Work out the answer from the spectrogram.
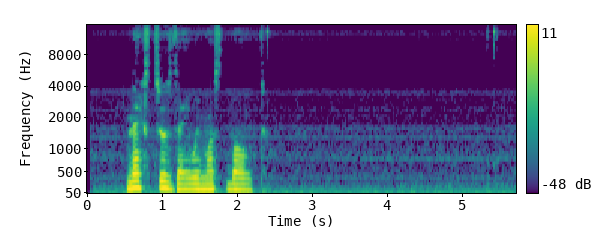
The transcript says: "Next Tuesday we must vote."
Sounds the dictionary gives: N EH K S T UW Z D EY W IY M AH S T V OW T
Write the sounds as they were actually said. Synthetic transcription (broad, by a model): N EH K S T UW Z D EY W IY M AH S T B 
